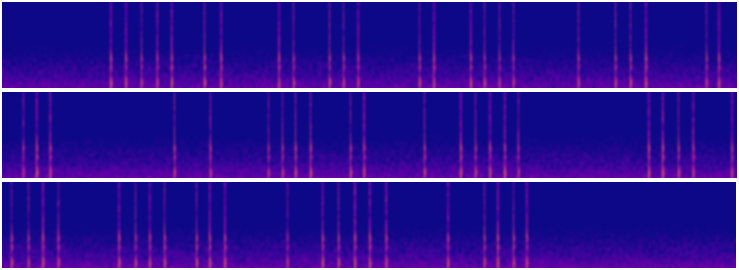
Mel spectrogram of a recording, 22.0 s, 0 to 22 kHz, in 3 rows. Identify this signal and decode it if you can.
Tap code, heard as taps on a table, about 7 knocks a second. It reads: WHICH ARE USED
